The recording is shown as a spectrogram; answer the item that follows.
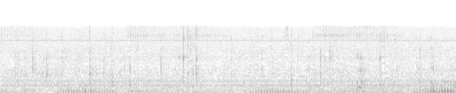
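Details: A domestic cat purrs quietly, its low, even rumble pulsing under a soft hiss, with a few light ticks and clicks over it.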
